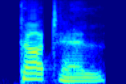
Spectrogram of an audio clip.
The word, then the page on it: cartel: Indian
